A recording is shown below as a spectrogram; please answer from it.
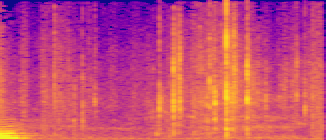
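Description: Small plastic bag of diamond painting drills crinkling faintly as it is handled, with a few light rustles and clicks from about one second in.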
